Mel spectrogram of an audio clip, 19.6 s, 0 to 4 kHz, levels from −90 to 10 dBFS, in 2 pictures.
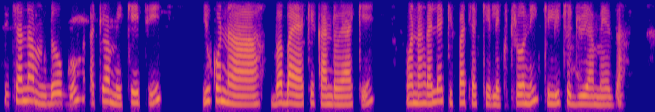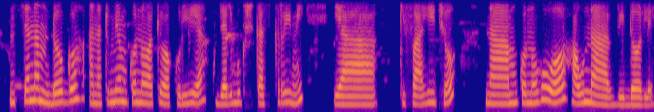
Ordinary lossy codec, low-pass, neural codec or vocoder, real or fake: Opus, 32 kbps; 3.6 kHz; none; real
